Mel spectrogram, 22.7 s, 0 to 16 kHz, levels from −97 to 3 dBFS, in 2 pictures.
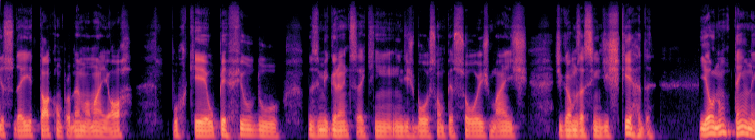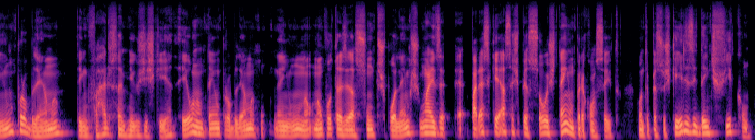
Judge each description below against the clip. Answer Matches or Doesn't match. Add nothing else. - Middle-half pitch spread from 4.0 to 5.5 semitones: Matches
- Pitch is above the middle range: Doesn't match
